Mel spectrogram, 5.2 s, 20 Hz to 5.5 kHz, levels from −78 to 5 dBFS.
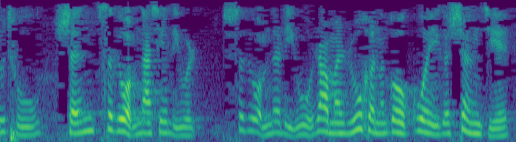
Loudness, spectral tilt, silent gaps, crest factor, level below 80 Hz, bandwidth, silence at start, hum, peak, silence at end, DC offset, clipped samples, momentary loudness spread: -18 LUFS; -7 dB/octave; none; 18 dB; -46 dBFS; 5.4 kHz; 0 s; none; 0 dBFS; 0.05 s; under 0.1%; under 0.1%; 11 LU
